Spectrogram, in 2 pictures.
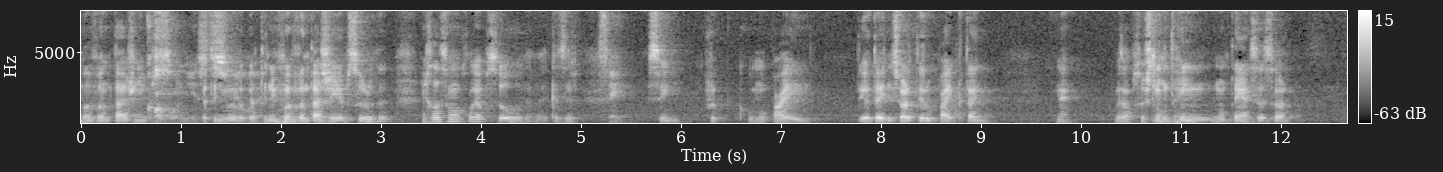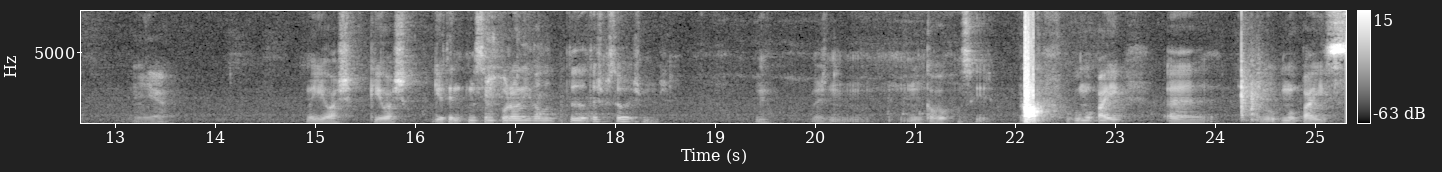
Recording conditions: background noise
